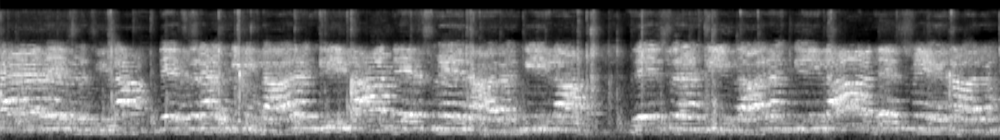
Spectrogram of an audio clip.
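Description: Children singing a song, with hand claps.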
